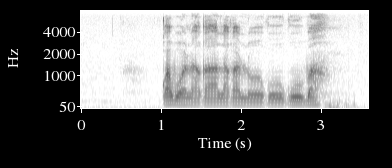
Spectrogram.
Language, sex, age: Xhosa, male, 32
